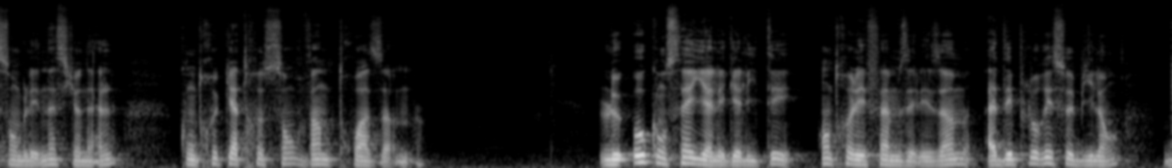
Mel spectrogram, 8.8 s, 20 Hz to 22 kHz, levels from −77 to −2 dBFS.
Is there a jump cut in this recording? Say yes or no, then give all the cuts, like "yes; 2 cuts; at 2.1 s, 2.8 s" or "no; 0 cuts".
no; 0 cuts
